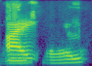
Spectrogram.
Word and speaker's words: Bichon: So Bishan. right. So Bichon is spelled Bichon, but in my book, I spelled it out phonetically, what like a B, like Beeshon.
